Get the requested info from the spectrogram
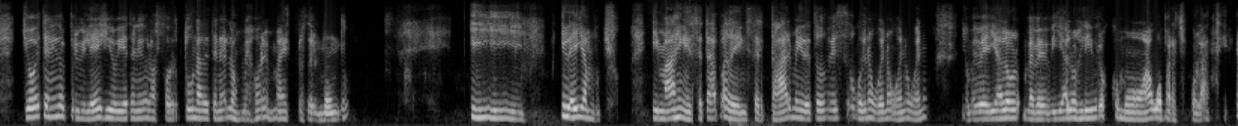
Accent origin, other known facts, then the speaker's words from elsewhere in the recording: Cuba; moved away; yo recito unos poemas de mi tierra. de autores de mi tierra, de Nicolás Guillén, de José Martí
